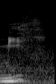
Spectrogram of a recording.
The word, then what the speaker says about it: Meath: becomes the king of meath that's what's pronounced as nowadays it's spelt m-i-d-e but it's m-e-a-t-h in english he's the king of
